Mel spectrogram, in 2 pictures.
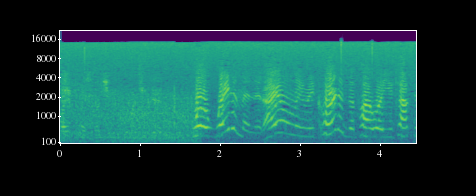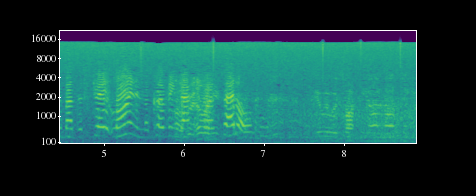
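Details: Adult speaker; no voice disorder.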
